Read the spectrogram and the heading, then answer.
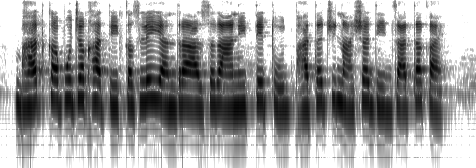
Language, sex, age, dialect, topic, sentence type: Marathi, female, 18-24, Southern Konkan, agriculture, question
